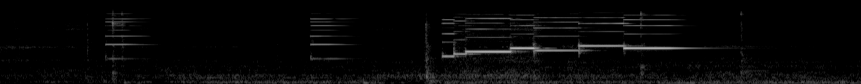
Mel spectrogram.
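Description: Electronic beeps from a 2016 LG gas range's touch control panel: two short single beeps as keys are pressed, then a rising melody of several notes ending on a held tone that fades out.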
